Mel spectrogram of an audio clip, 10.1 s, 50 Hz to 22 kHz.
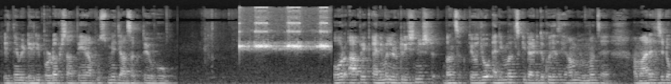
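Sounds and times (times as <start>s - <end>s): cricket chirping: 3.6s - 5.0s.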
